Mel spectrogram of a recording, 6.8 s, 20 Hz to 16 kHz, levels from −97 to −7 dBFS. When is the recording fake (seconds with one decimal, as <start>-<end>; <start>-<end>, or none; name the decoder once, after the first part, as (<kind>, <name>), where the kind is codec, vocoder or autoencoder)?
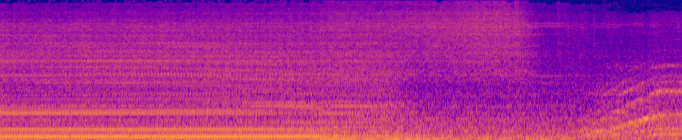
none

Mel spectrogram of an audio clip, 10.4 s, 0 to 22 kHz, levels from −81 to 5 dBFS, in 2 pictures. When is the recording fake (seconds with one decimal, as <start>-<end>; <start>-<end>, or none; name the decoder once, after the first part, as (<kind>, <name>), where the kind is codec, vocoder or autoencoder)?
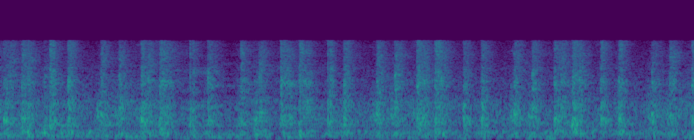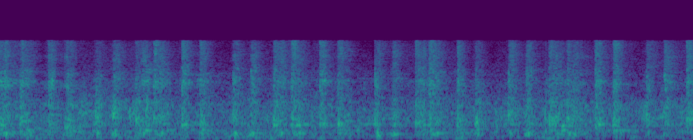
1.3-2.5 (codec, SNAC); 5.3-5.8; 7.8-8.4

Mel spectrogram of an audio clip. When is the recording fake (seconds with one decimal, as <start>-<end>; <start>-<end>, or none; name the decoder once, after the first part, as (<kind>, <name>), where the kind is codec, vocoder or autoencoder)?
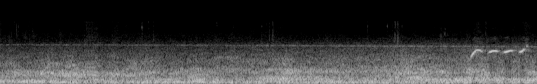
none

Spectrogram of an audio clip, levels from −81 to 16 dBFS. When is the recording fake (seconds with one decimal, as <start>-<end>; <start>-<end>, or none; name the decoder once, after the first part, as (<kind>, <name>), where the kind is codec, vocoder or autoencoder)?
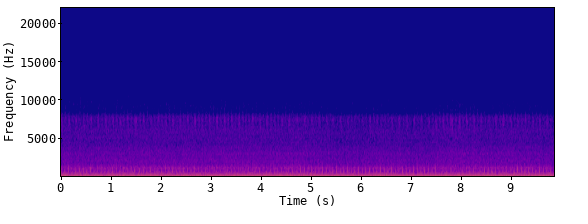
none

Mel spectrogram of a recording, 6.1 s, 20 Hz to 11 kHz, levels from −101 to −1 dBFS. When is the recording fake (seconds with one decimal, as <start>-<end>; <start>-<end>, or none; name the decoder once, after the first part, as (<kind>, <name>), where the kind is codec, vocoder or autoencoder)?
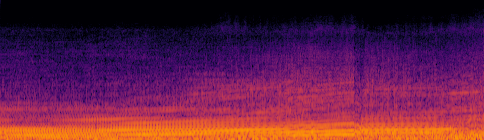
none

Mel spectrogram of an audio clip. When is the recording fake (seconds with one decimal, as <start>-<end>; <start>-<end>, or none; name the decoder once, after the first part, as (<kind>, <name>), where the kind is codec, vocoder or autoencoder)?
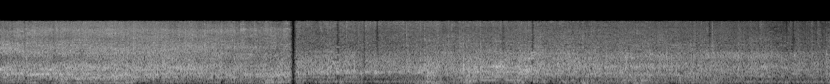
0.0-2.7 (codec, SNAC); 3.4-5.3; 6.0-8.3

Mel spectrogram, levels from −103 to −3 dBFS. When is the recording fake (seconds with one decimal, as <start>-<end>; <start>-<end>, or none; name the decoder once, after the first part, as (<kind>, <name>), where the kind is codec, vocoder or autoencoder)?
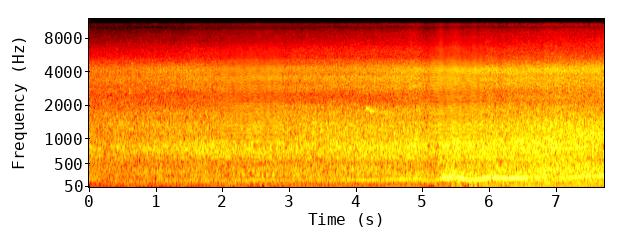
2.0-2.9 (vocoder, Vocos); 5.1-5.9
